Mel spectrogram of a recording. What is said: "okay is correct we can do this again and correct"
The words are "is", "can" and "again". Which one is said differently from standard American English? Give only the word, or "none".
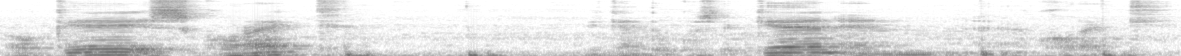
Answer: is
